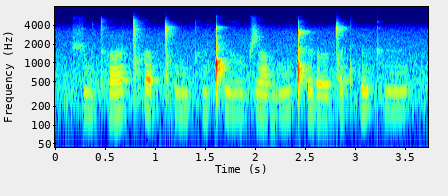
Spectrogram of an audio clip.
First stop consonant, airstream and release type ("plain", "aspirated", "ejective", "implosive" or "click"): aspirated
